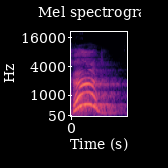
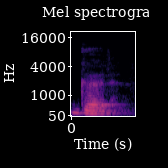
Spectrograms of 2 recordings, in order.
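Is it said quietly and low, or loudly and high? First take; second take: loud, high; quiet, low. First: It is said higher-pitched and louder. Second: It is said low-pitched and quietly.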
